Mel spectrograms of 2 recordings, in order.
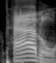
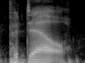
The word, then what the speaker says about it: padel: Or are you the classier paddle kind of guy? Yeah. Good for you for saying it correctly because a lot of people would say padell.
